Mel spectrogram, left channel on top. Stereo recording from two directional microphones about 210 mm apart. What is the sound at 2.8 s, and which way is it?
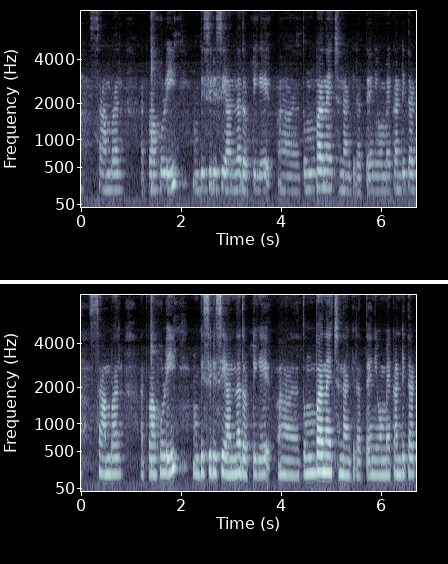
A woman's voice, 50° right (ahead or behind).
